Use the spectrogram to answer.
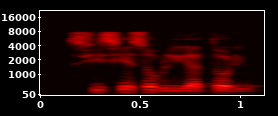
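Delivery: ordinary talk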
